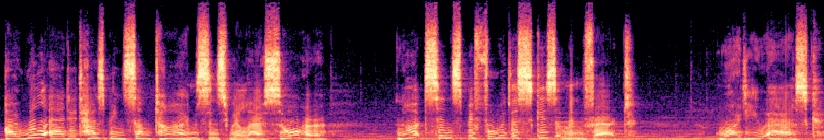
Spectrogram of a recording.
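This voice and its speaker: Over music in a rough recording, a woman with a slightly high, sing-song voice speaks slowly as a prim, pedantic scholar from a stoic order in a video game. Her delivery is formal, precise, prim, and measured.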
